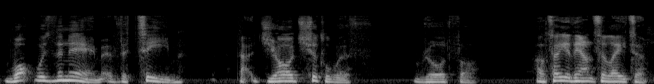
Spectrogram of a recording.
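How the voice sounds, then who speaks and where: A man's voice: medium pitch, lively intonation, a little slow, darkish tone. A man with a Northern English accent hosting a radio show, chatting casually and answering listener questions with plenty of ums and uhs. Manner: chatty, self-mocking, frequent ums and uhs.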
